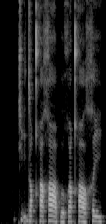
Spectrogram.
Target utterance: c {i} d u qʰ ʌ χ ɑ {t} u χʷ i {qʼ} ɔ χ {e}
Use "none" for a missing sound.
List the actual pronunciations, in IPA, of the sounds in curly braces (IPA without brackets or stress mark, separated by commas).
ḭ, p, qʰ, i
